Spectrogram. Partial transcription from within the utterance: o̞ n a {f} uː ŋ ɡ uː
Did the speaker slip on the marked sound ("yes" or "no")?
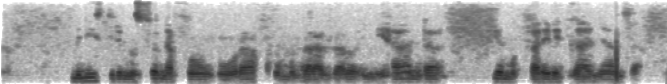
no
